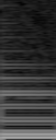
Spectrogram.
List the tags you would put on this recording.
Instrument samples > String
arpeggio
design
guitar
cheap
tone
stratocaster
sound

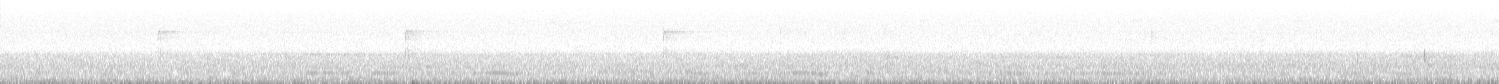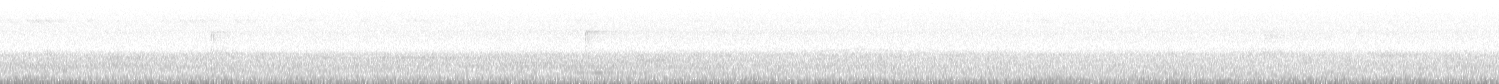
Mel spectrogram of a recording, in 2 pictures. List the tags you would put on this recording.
Soundscapes > Nature
alice-holt-forest
artistic-intervention
Dendrophone
field-recording
modified-soundscape
natural-soundscape
phenological-recording
raspberry-pi
sound-installation
soundscape
weather-data

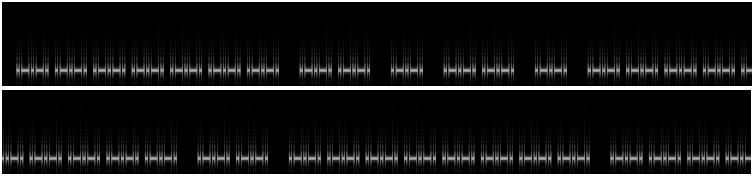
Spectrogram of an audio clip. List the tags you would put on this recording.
Sound effects > Electronic / Design
symbols
codigo
code

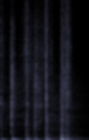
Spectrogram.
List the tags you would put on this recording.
Sound effects > Objects / House appliances
liquid
knock
spill
shake
clatter
garden
tool
pail
bucket
debris
scoop
pour
clang
foley
lid
cleaning
slam
kitchen
drop
handle
household
fill
hollow
container
object
metal
carry
plastic
water
tip

